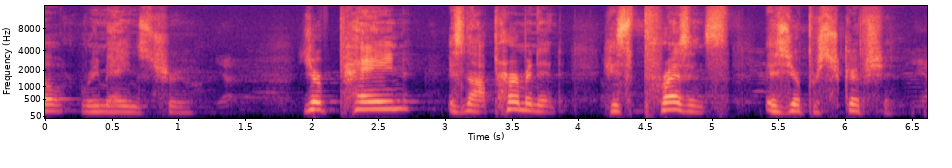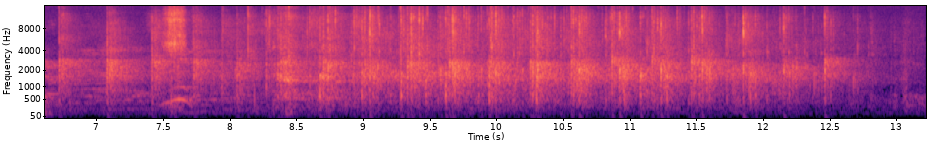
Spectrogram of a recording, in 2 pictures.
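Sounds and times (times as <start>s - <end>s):
speech: 0.0s - 1.2s, 2.0s - 6.8s
audience clapping: 6.6s - 13.2s.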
